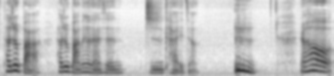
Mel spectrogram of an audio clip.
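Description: A woman from Taiwan with a Taiwanese Mandarin accent, hosting a podcast and telling stories in a casual, animated way, laughing often. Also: fairly low pitch, a little slow. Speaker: podcast host. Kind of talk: casual storytelling.

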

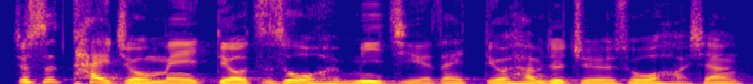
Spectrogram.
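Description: A man with a Taiwanese Mandarin accent chats on a podcast at a brisk clip, mid-pitched. He tells stories about home life and slips into the voices of relatives as he goes. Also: a little mellow. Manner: chatty storyteller who acts out family dialogue. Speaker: podcast co-host. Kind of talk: casual chat.

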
